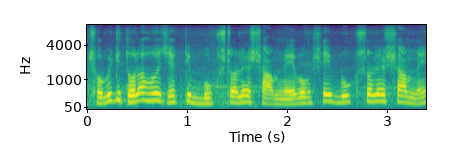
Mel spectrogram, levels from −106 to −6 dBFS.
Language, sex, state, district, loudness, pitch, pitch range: Bengali, male, West Bengal, Kolkata, -14 LUFS, 180 Hz, 160-200 Hz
